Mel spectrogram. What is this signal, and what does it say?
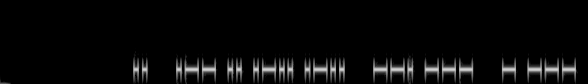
Morse code, heard as a keyed tone, about 27 wpm, 700 Hz. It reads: I WILL GO TO
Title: Sentences from Top 1000 Words - Review Part 2 - 28wpm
